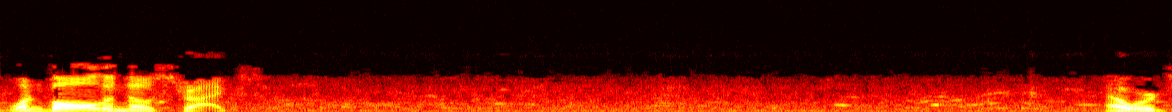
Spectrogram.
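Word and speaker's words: Eylward: ball and no strikes edward spelled e y l w a r d way it's pronounced the y might as well not even be there the one up bringing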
